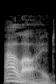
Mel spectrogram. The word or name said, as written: Allied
